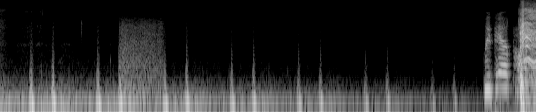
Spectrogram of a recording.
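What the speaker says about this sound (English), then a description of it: "The music track for this level is a heartbeat" A slow, steady heartbeat pulses as the music track in the video game Kileak: The DNA Imperative, with about a dozen soft low thumps, a short hiss burst partway through, and a voice cutting in at the very end.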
